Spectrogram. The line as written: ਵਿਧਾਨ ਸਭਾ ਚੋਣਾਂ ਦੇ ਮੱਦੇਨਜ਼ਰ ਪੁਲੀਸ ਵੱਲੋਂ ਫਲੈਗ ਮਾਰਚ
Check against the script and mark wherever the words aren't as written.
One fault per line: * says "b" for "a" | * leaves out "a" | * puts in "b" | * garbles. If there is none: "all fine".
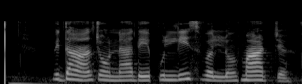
* leaves out "ਸਭਾ"
* leaves out "ਮੱਦੇਨਜ਼ਰ"
* leaves out "ਫਲੈਗ"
